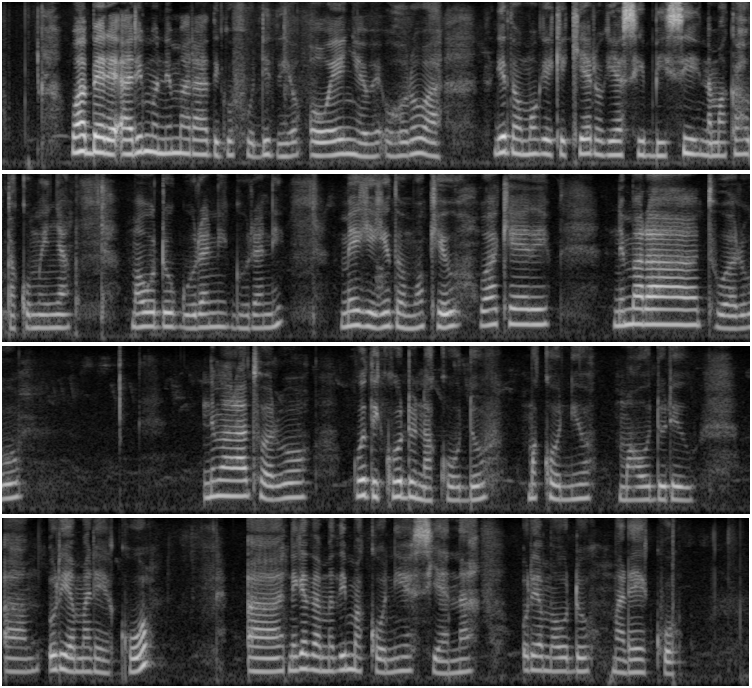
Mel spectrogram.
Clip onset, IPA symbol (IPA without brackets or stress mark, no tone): w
